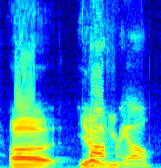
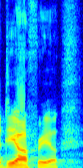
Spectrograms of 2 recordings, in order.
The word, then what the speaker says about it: D'Onofrio: D'Onofrio. Yeah, D'Onofrio.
